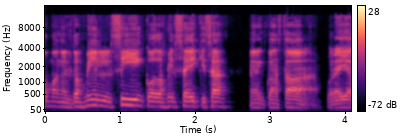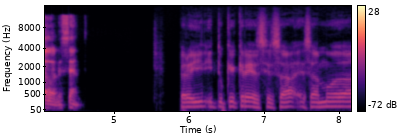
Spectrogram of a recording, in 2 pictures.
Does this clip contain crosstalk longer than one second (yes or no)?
no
